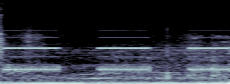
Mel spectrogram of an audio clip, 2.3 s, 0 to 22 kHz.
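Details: Three steady electronic tones, each about half a second long, over a low hum from a Yoshida CO2 dental laser switched on with its key; a normal power-on signal.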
